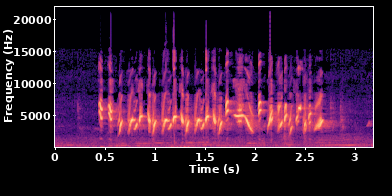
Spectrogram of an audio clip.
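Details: A continuous, fast jangling warble of high, tinkling notes lasting over two seconds, sung by a European goldfinch of the Algerian chardonneret major kind, against a silent background.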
